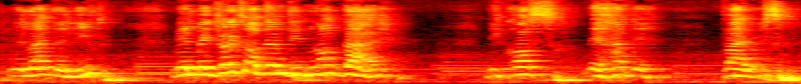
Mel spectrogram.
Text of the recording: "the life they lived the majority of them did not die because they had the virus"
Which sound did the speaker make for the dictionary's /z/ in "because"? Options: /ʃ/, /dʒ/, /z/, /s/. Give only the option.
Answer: /s/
